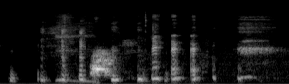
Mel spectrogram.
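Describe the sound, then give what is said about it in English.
A dog vocalizes in a rapid run of short yips and barks that vary in pitch, with a brief pause before a final bark. “And that's my dog commenting.”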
